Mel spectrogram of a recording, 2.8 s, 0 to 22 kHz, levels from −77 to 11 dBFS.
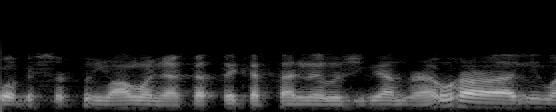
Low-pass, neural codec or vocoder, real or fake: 3.6 kHz; codec, 16 kHz, 1 kbps, FunCodec, trained on LibriTTS, 50 frames a second; fake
